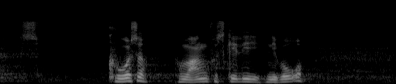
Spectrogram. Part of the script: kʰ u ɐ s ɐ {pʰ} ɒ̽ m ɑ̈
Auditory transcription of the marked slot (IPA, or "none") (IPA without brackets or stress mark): pʰ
